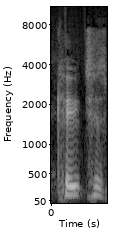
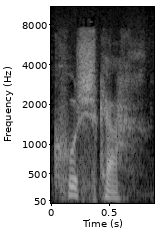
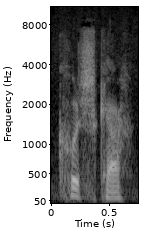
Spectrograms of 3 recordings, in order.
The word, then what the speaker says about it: Kucka: I got my phone out, I went onto Kucha's picture, and straight away they said, and I said, Juraj Kucha. They was like, no, it's Juraj Kuška. So that is the official pronunciation, Juraj Kuška.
